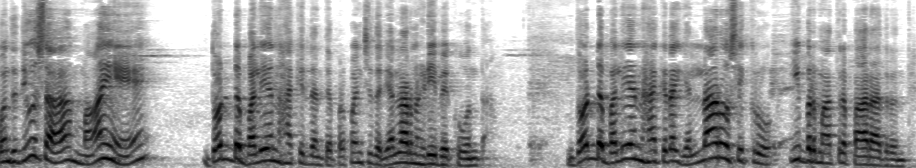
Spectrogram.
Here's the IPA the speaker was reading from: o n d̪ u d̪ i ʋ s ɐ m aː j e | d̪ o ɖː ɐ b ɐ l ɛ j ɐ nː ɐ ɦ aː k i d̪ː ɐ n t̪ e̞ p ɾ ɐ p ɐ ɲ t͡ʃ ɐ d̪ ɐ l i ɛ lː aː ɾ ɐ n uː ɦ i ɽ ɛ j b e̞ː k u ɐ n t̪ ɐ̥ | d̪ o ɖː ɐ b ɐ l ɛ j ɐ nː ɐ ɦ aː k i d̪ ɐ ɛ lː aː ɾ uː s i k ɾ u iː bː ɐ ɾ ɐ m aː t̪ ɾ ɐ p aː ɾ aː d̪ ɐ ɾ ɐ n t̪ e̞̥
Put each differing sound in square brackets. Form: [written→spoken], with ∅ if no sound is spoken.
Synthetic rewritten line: o n d̪ u d̪ i ʋ s ɐ m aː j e | d̪ o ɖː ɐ b ɐ l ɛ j ɐ nː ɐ ɦ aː k i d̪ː ɐ n t̪ e̞ p ɾ ɐ p ɐ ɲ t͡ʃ ɐ d̪ ɐ l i ɛ lː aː ɾ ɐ n uː ɦ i ɽ [ɛ→i] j b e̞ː k u ɐ n t̪ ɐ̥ | d̪ o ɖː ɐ b ɐ l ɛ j ɐ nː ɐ ɦ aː k i d̪ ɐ ɛ lː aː ɾ uː s i k ɾ u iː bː ɐ ɾ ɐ m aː t̪ ɾ ɐ p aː ɾ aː d̪ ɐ ɾ ɐ n t̪ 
